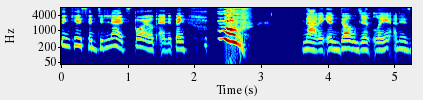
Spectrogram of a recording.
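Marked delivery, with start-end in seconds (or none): 2.5-2.9 sudden loud, high "oof!"; sharp startled oof; pained "oof". A narrator's reading. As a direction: grunt as if the wind is knocked out. Overheard wince during jarring landing.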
